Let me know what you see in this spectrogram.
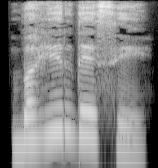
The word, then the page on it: ಬಹಿರ್ದೆಸೆ: bahirdese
